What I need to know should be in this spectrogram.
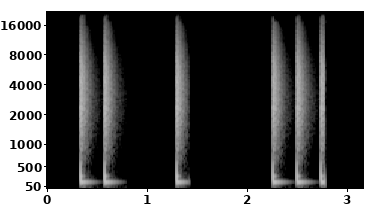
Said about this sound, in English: So the next sound I have here is this little 808 snare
